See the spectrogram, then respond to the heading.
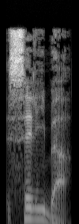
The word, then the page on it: célibat: francais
